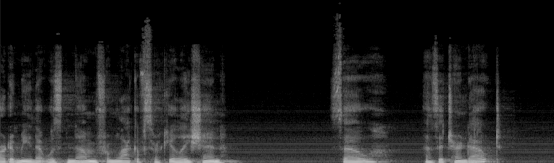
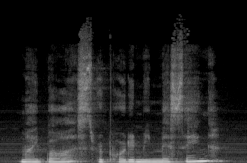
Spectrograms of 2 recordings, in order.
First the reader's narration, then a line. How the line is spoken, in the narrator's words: I croaked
